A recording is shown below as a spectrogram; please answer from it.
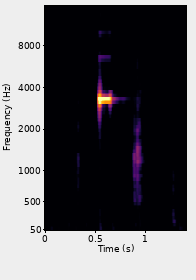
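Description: An i9010 smoke alarm gives one short, loud, high-pitched beep followed by a faint, brief click-like chirp in a quiet room.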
